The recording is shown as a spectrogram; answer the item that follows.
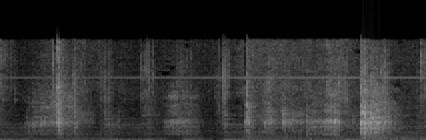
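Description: Soft background music with sustained low tones, under light rubbing and handling of plastic model-kit parts and a thin wire, with one sharp click near the end.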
